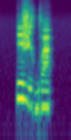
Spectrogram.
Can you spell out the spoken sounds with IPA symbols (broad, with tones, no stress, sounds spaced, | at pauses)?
ɪ˦ z i˨ ɡʷ a˦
